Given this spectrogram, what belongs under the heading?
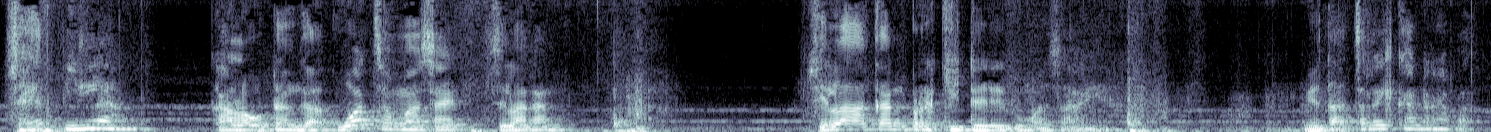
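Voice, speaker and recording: A man retelling a first-person ghost story as a storytelling host, animated and often addressing the listener directly. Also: fairly high pitch, normal speed, long pauses, music in the background.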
